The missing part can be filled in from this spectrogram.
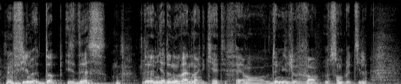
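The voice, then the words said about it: Noticeable accent in French. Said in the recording (French): “désolé pour mon accent”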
